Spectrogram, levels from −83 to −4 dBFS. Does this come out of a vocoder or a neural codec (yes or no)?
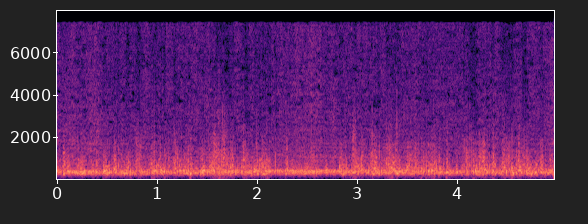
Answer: yes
